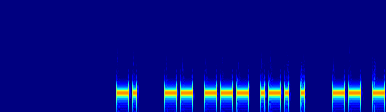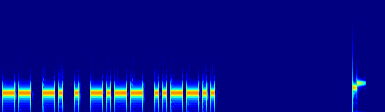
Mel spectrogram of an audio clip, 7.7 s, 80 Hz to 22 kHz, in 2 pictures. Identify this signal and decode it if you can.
Morse code, heard as a keyed tone, about 32 wpm, 700 Hz. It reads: N MORE MONEY?
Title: Sentences from Top 400 Words and Abbreviations 30wpm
